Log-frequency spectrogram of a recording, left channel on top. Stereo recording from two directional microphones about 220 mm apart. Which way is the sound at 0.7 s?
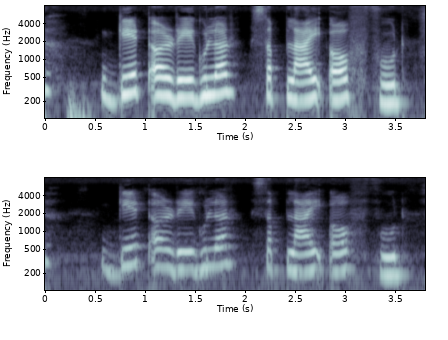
40° left (ahead or behind).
